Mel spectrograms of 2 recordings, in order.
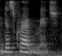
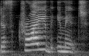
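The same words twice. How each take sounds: First: The middle sounds of 'describe' are blurred. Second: Every sound of 'describe' is said crisply. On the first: The listening system cannot catch the words. The speaker calls it wrong. "অনেকে কি করে ডেসক্রাইব image মানে এমনভাবে বলছে" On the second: The listening system can catch the words. The speaker calls it right. "একদম clear করে বলবেন।"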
